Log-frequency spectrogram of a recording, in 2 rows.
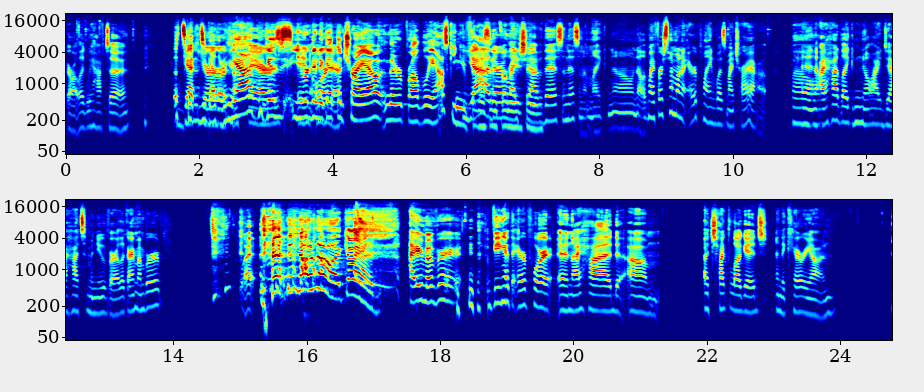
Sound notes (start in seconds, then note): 14.6 all laughing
